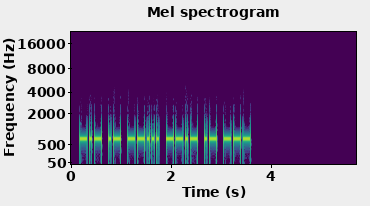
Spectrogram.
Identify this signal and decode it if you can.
Morse code, heard as a keyed tone, about 25 wpm, 700 Hz. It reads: KA7QAO
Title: USA Call Signs Repeated 2x 25wpm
